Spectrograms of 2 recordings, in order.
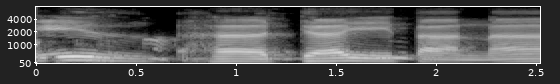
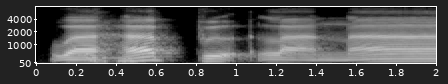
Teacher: bak sukun, bacaan kolkolah, dibaca memantul, ditampakkan pantulannya.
